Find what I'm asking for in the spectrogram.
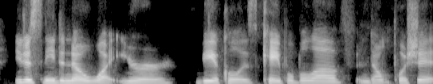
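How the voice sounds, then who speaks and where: A woman with an American accent speaks at a moderate pace, her fairly low voice showing ordinary pitch variation. The recording is very clean with a silent background, and the sound is dry and close with no echo. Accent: Ohio accent, noticed by others. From Ohio, US Midwest. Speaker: overlanding vlogger. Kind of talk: live Q&A stream, casual chat.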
